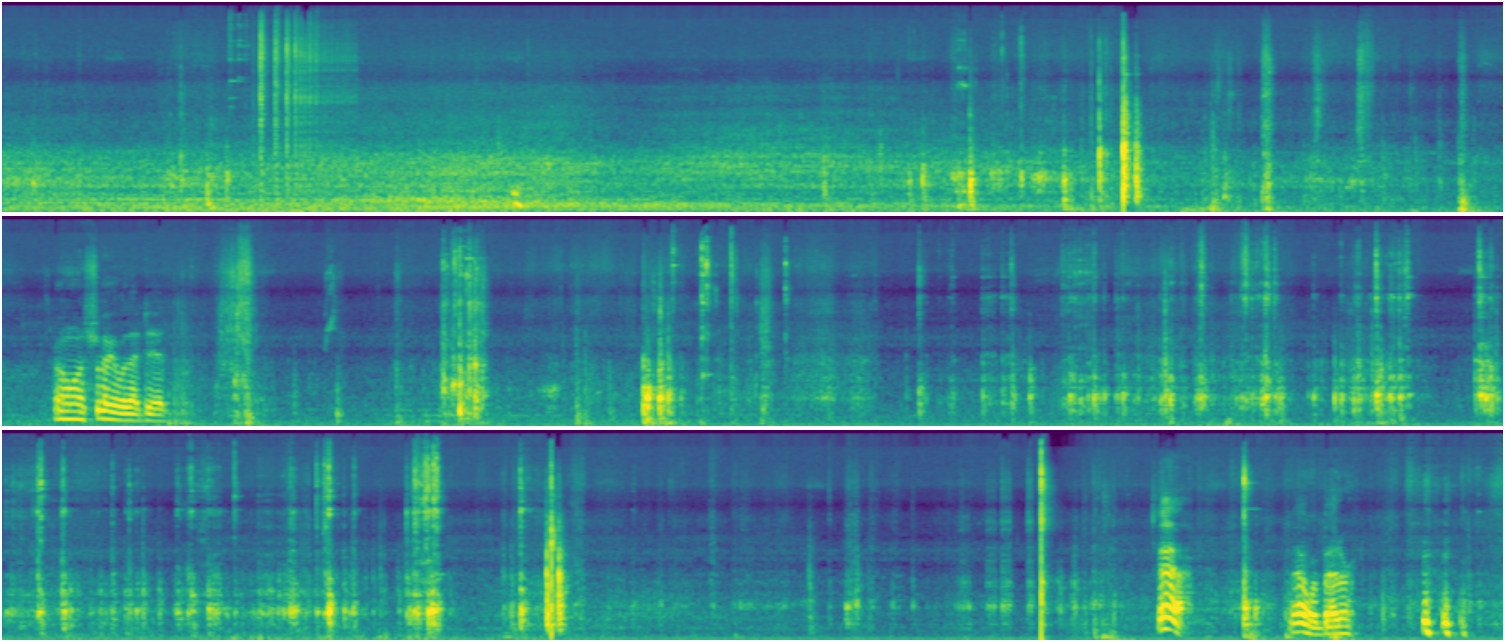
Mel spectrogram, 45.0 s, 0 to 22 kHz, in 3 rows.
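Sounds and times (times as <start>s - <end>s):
metal tools clinking on workbench: 9.5s - 10.4s.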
